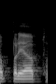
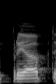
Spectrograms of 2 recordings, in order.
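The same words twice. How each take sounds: First: पर्याप्त said as "par-yaapt"; correct pronunciation. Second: पर्याप्त squeezed to "pryaapt", no vowel after p; wrong pronunciation. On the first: Teacher correcting students, पर्याप्त as "par-yaapt". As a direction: open with a full "par" in पर्याप्त. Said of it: "पर्याप्त होता है". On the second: Teacher showing the faulty word, पर्याप्त as "pryaapt". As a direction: run p and r together, "pryaapt", in पर्याप्त. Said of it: "पर्याप्त नहीं होता". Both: Shown as a demonstration.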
